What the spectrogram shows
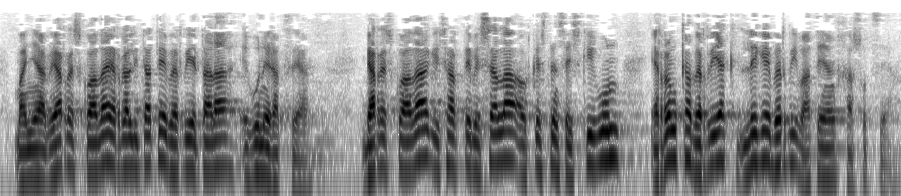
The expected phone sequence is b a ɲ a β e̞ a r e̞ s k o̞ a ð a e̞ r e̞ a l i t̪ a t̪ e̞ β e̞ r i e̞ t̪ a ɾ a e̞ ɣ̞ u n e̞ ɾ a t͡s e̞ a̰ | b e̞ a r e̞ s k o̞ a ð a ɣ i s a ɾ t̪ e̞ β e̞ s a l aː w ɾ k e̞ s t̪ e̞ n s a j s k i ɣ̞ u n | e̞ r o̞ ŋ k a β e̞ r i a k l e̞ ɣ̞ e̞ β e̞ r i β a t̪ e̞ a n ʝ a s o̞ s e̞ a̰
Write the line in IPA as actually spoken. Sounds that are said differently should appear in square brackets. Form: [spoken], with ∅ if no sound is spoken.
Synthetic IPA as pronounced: b a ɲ a β e̞ a r e̞ s k o̞ a ð a e̞ r e̞ a l i t̪ a t̪ e̞ β e̞ r i e̞ t̪ a ɾ a e̞ ɣ̞ u n e̞ ɾ a t͡s e̞ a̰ | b e̞ a r e̞ s k o̞ a ð a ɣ i s a ɾ t̪ e̞ β e̞ s a l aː w ɾ k e̞ s t̪ e̞ n s a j s k i ɣ̞ u n | e̞ r o̞ ŋ k a β e̞ r i a k l e̞ ɣ̞ e̞ β e̞ r i β a t̪ e̞ a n ʝ a s o̞ [t͡s] e̞ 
